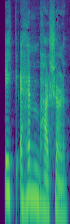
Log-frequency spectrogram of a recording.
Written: भाषण

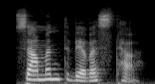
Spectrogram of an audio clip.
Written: सामंत-व्यवस्था

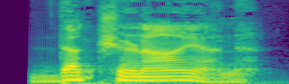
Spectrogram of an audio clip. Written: दक्षिणायान

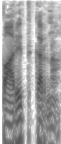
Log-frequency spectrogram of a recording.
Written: पा

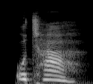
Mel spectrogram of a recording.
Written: उछाह

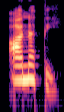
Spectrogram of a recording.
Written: आनति

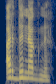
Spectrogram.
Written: अर्द्धनग्न

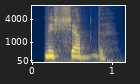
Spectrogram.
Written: निश्शब्द

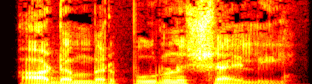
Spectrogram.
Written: आडंबरपूर्ण

